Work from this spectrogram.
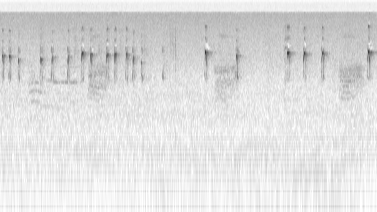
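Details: Squirrel up a tree teasing a cat with whistles: bursts of short, high, clipped chirps, quick runs broken by pauses of a second or more, plus a few softer lower rasping sounds between the bursts.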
